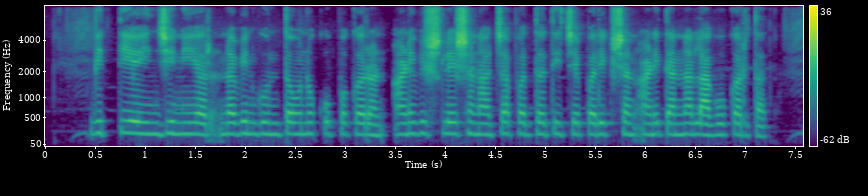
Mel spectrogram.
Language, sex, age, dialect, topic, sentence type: Marathi, female, 25-30, Northern Konkan, banking, statement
